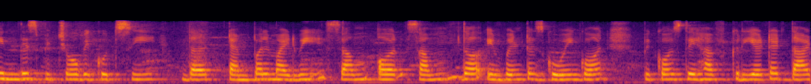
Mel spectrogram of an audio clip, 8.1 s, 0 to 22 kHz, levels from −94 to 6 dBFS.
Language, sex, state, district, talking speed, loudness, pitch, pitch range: English, female, Punjab, Pathankot, 175 wpm, -17 LUFS, 235 Hz, 230-245 Hz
